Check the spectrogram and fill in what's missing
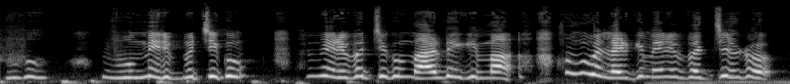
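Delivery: shaky, crying and slow; tearful panic. A narrator's reading. Dazed daughter tells her mother through tears, slowed. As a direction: still sobbing from the nightmare. Half-awake daughter still terrified.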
